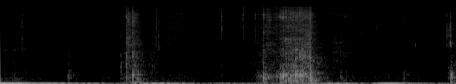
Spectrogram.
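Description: A knife slices through packing tape on a cardboard box.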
